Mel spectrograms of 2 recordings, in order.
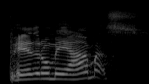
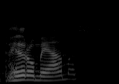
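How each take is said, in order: First: Louder, slow question with weight on Pedro; insistent question. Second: Said in the usual way. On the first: Acted. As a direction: press him with the question. The Lord asks Pedro again. (el Señor insiste ante Pedro, fuerte y lento)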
